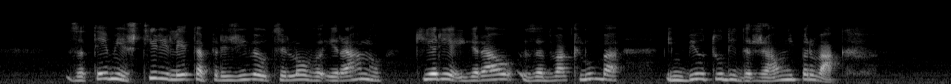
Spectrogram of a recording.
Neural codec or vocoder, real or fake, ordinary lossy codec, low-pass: none; real; MP3, 64 kbps; 7.2 kHz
